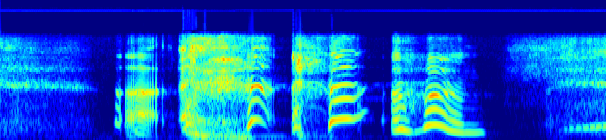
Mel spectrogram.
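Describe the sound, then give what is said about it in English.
A quick run of about four loud, raspy, voiced coughs, with a breathy inhale before and after. “It's not about the poster that I am coughing, you know.”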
